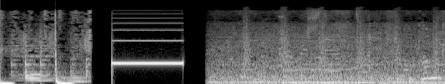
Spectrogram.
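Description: Electronic dance beat with deep kick drums that cuts off about a second in, followed by one steady electronic beep lasting under a second. After a brief silence comes a steady low rumble of outdoor background noise.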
